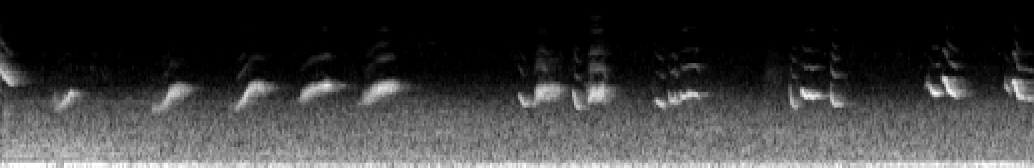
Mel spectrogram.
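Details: Mockingbird singing: one rising slurred note repeated about five times in a row, then a switch to quicker paired and trilled phrases, all over a steady low rumble.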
